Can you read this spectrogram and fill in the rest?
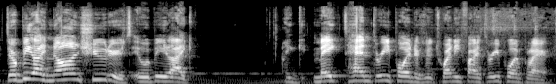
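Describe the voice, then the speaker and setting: A young man with a very high, bright voice rants about a video game. He speaks with a lisp because his tongue is swollen. His tone stays exasperated throughout, with soft music playing underneath. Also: animated, moderate pace. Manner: exasperated, ranting. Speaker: gaming streamer. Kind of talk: ranting gameplay commentary.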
